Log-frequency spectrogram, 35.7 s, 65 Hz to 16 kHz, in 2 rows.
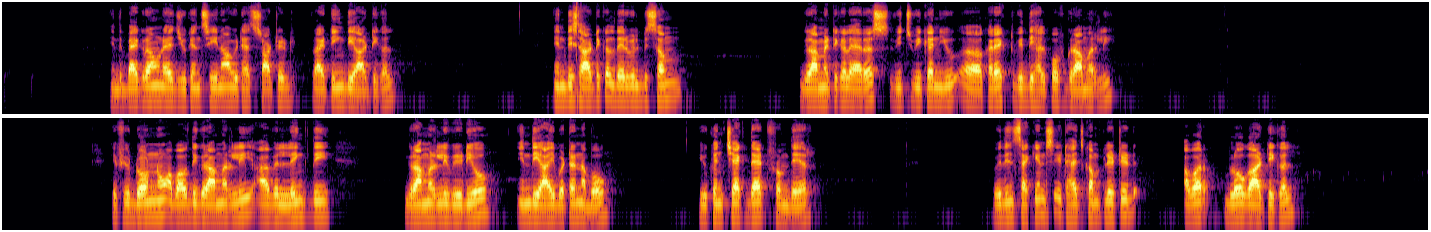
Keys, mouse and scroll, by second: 31.0 scroll up 1, 33.6 scroll down 1.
